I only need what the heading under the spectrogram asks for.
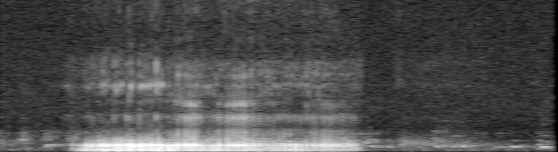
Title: Lush Snoring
